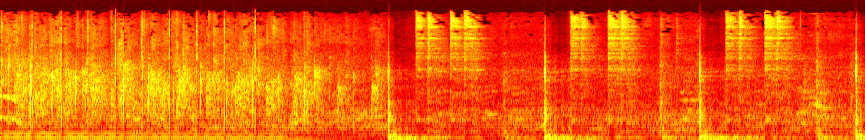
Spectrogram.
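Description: Live rock band starting a song. For about three seconds a low note is held under audience clapping. It stops, then the drum kit comes in with a slow beat: a bass drum hit about every one and a half seconds, with light cymbal ticks between.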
